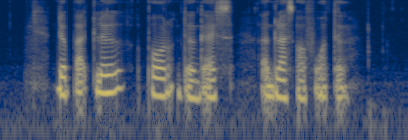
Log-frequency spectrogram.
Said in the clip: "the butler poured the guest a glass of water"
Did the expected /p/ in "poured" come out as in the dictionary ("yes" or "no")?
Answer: yes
